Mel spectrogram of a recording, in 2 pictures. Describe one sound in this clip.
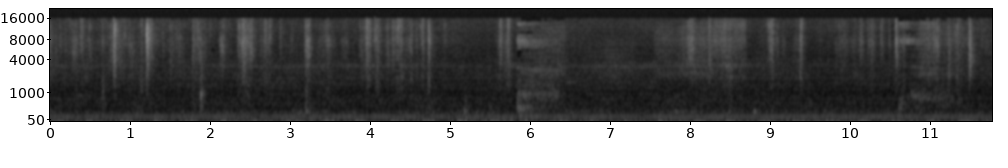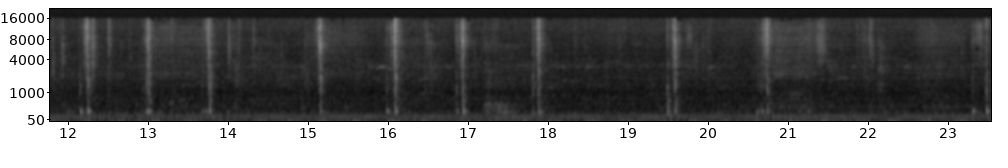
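Trading cards tap and click as they are handled up close.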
